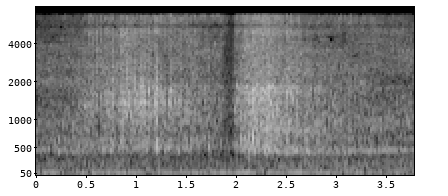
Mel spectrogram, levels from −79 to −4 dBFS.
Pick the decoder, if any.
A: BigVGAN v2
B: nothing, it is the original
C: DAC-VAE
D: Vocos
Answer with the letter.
B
